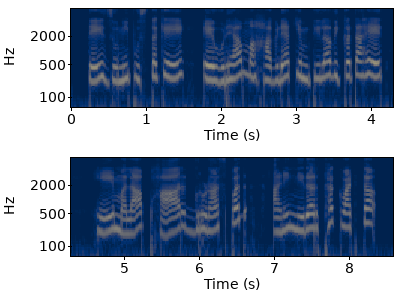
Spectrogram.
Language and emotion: Marathi, disgusted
